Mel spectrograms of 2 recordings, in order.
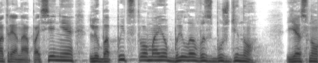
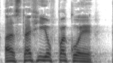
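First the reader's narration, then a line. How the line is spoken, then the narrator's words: Barked. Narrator (Russian): рявкнул я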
